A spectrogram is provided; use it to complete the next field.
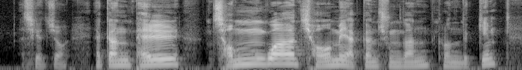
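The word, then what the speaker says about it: Belgium: 좀 들어 보셨을 것 같은데 이렇게 베일 질염 벨 기염 lg 5 뭐 그런식으로 좀 생각을 해 보실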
